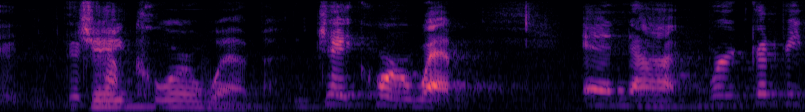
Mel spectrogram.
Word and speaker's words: JaCorWeb: He is with, how do you pronounce it? JaCorWeb. JaCorWeb.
